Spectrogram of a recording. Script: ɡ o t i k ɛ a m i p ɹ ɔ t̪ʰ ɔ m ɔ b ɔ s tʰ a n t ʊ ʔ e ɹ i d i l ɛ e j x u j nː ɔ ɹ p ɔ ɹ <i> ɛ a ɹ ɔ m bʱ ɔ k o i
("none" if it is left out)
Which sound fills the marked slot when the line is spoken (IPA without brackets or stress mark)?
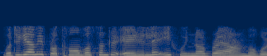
a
